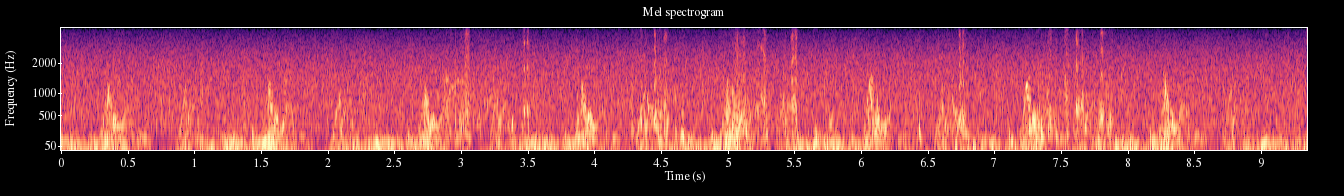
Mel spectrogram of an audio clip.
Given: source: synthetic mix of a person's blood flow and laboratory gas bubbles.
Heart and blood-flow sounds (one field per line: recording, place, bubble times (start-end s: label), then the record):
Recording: Doppler ultrasound of blood flow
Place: precordium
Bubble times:
2.78-3.27 s: bubbles
3.36-3.54 s: bubbles
4.25-4.71 s: bubbles
4.93-5.33 s: bubbles
5.45-5.56 s: bubbles
5.63-5.72 s: bubbles
5.75-5.81 s: bubbles
6.41-6.49 s: bubbles
6.54-6.96 s: bubbles
7.21-7.91 s: bubbles
From the record:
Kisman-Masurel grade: 232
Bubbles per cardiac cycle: several, 3 to 8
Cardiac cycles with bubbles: 50 to 99%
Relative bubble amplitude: moderate (0.250 to 0.450)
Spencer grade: 3 (all of the cardiac periods contain showers or single bubble signals, but not dominating or overriding the cardiac motion signals)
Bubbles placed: anywhere in the cardiac cycle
